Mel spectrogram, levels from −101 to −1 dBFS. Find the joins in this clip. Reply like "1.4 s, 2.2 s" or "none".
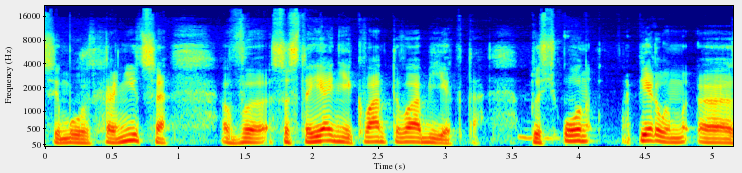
none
